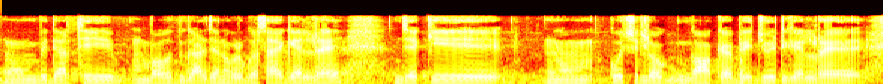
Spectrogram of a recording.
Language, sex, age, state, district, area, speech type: Maithili, male, 30-45, Bihar, Purnia, rural, spontaneous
